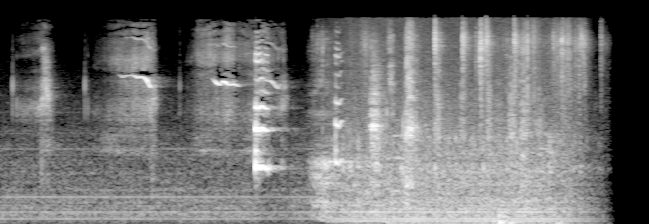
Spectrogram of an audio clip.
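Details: An Alaskan Klee Kai gives high, wavering whines and yips, excited at midnight for a snack of freshly cooked beef liver.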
